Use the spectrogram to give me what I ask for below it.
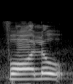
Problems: none marked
